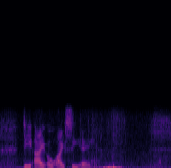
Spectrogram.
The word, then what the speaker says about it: dioica: right there another mamilaria dioica d-i-o-i-c-a i usually pronounce the eyes as ease or is some people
